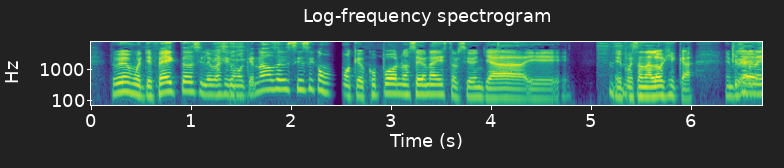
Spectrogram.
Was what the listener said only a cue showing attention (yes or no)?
yes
